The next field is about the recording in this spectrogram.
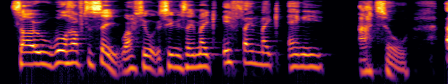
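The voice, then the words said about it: Tired, slightly hoarse voice. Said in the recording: “out of breath, I'm a bit tired ... I am hungover ... bit hoarse as well from the singing”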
